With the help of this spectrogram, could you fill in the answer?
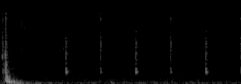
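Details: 2006 Honda FR-V 2.2 diesel after repairing the 38650-SJD-E01 indicator module's G8N-1FS relay: crisp, even relay clicks about three per second; indicators and hazards now flashing normally.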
